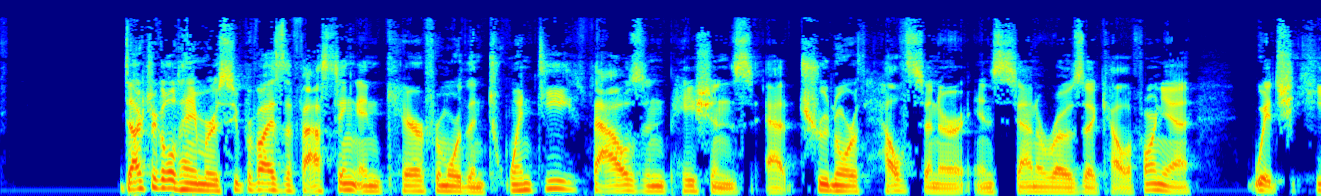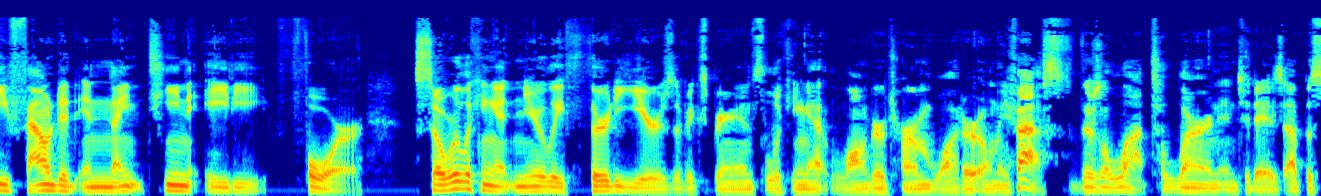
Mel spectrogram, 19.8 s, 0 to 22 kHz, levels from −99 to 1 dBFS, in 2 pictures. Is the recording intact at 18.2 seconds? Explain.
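No. From 15.00 s to the end of the clip, the adaptive stream has dropped to a lower bitrate after the connection slowed, consistent with a switch from mid-rate AAC to low-rate HE-AAC. With no gap, the speech turns abruptly duller, with nothing above 14.9 kHz.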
